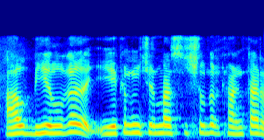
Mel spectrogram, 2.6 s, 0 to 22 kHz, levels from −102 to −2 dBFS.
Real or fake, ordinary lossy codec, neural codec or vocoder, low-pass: fake; none; codec, 16 kHz, 8 kbps, FunCodec, trained on Chinese and English, 25 frames a second; none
